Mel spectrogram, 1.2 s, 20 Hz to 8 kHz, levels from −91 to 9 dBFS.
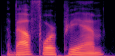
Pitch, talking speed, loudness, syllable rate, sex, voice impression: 110 Hz, 155 wpm, -19 LUFS, 5.3 syllables/s, male, masculine, adult-like, weak, soft, halting, cool, slightly refreshing, friendly, reassuring, kind, modest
